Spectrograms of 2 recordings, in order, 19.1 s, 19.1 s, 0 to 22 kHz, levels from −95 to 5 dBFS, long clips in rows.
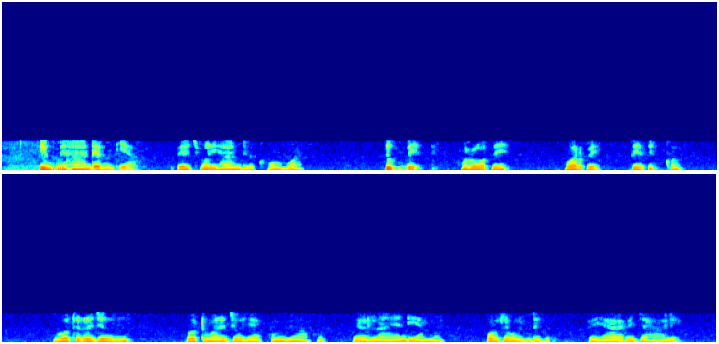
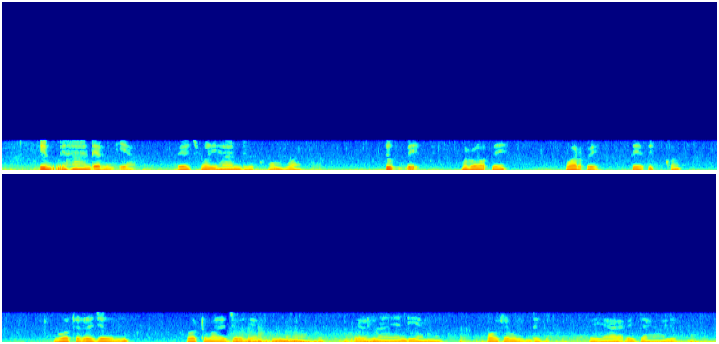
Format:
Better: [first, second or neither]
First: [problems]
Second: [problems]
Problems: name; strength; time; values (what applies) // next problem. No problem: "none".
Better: first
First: none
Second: background sound (Thunder / Rain); 9 dB below the speech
